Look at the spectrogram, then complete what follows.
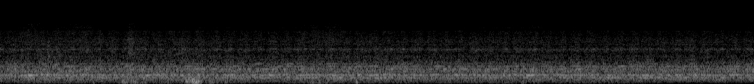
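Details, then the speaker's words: Fasco World's Fair ceiling fan near top speed on its Vari-Low control: steady motor hum with an uneven, chugging, train-like rumble underneath. The bearings are stiff and worn. "the sound of the bearings on this one almost sounds like a train chugging along the tracks"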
